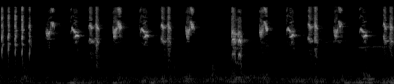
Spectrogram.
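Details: Long-tailed shrike calling to rivals with a steady series of loud, harsh, buzzy notes, about four each second. It opens with a quick stuttering burst, and the pace stays fairly even throughout.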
